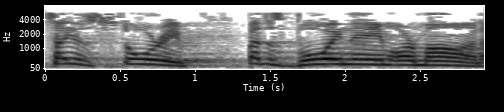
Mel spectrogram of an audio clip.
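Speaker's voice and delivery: ordinary talk, nothing marked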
